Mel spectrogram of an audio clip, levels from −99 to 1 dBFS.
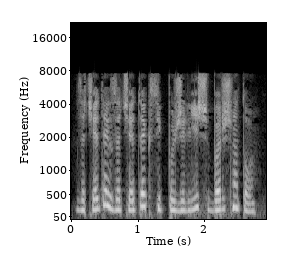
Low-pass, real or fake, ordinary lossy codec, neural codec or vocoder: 10.8 kHz; real; AAC, 24 kbps; none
